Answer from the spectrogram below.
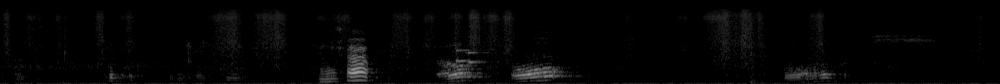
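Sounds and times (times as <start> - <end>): straw rustling under hooves: 0.0 - 10.0.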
